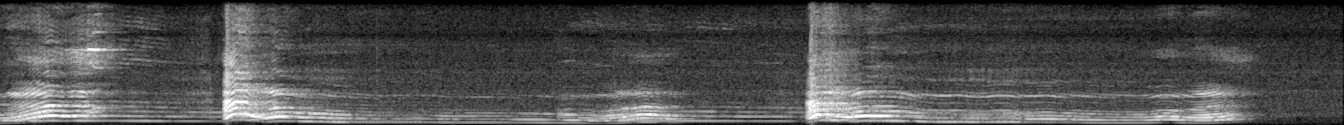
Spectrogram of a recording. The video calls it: A perfect corgi howl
